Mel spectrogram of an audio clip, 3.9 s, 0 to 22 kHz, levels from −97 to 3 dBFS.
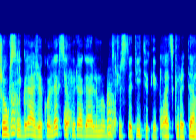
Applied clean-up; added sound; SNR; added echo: neural mask model Resemble Enhance denoiser.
